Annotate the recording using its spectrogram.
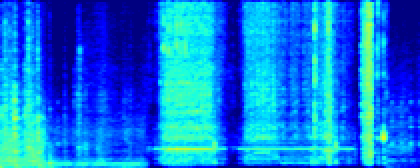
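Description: Sewing machine running as it top-stitches through layered cotton fabric, stopping about a second and a half in. It is followed by two stretches of a higher mechanical whir and a few light clicks near the end as the work is freed.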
